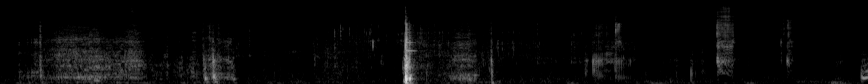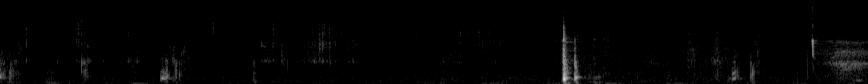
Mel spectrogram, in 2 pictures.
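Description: A person eating close to the microphone: chewing and crunching corn chips with chili, and a sip from a cup of soda. Two sharp knocks, about four seconds in and again some ten seconds later, are the loudest sounds.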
